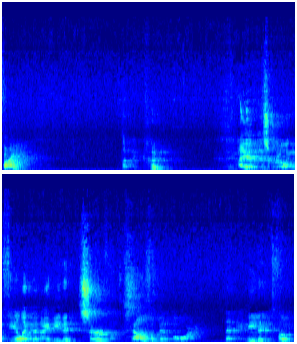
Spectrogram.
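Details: Adult man with spasmodic dysphonia diagnosed about seven years earlier, a rare neurological disorder affecting only speech with no known cause or cure; treated with periodic Botox injections; voice use not consistent or comfortable; spasmodic dysphonia.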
